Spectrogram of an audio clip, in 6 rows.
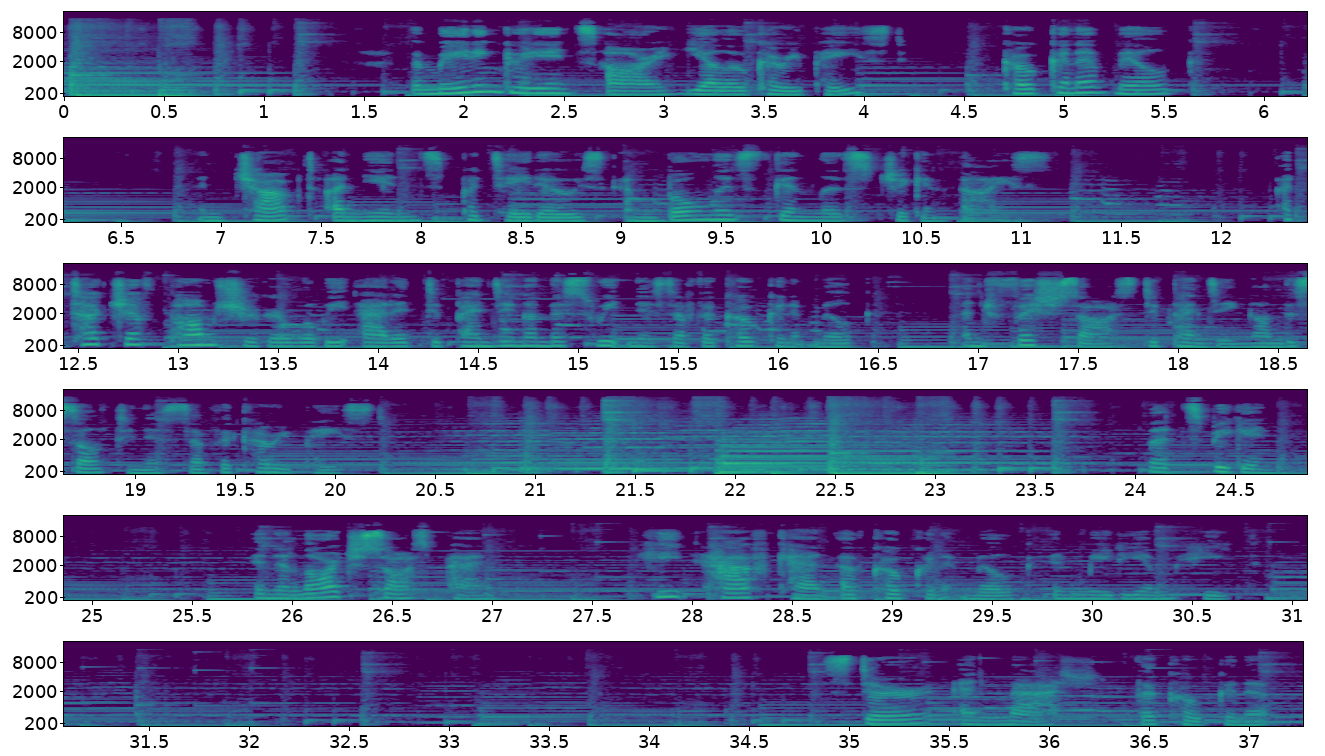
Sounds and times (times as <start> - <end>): Music: 0.0 - 37.2
Speech: 1.6 - 5.7, 6.9 - 11.2, 12.3 - 20.2, 24.1 - 24.8, 25.8 - 27.1, 27.8 - 30.8, 34.9 - 37.2.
